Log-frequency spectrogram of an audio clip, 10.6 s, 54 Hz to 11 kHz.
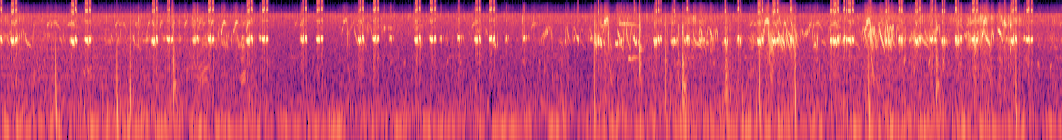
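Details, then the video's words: Female quail calling in the morning: short sharp notes repeated rapidly and unevenly at a high pitch through the whole stretch, with several overlapping callers and faint clicks behind. "Batair ki subha keliye awaz2025,quail sound,bater ki awaaz,madi batair ki kirk"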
